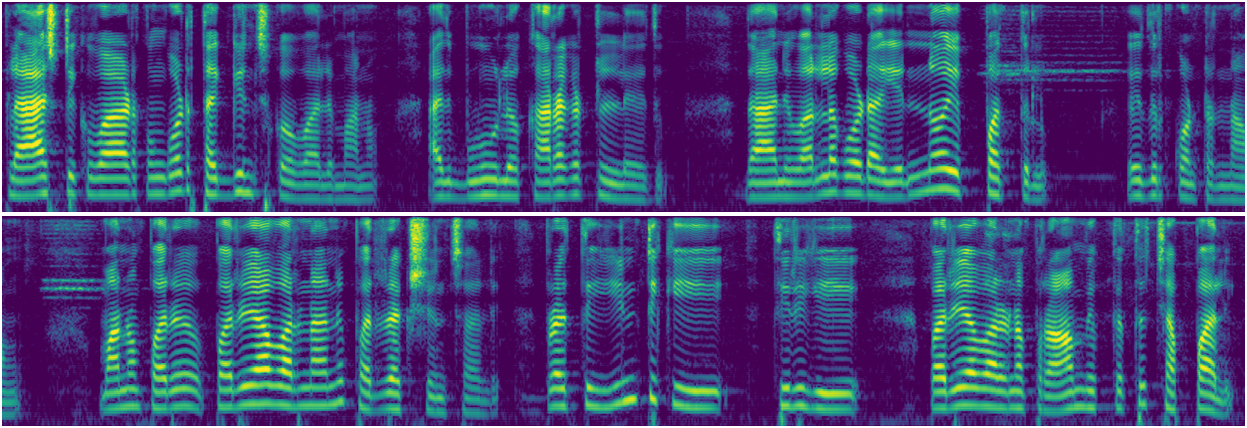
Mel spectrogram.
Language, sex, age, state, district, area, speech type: Telugu, female, 45-60, Andhra Pradesh, Bapatla, urban, spontaneous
